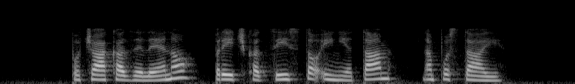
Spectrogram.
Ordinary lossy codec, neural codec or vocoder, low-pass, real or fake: none; codec, 16 kHz, 0.5 kbps, X-Codec, WavLM features, trained on Multilingual LibriSpeech; 5.4 kHz; fake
